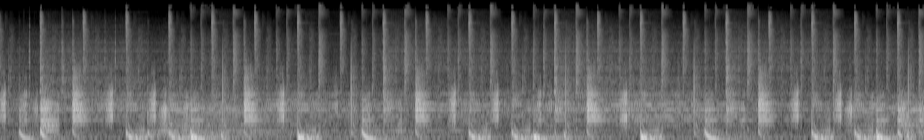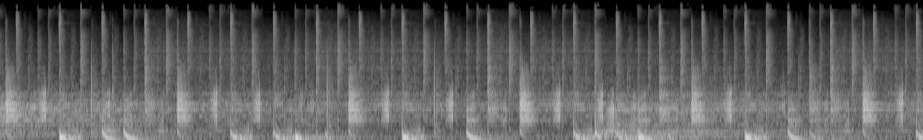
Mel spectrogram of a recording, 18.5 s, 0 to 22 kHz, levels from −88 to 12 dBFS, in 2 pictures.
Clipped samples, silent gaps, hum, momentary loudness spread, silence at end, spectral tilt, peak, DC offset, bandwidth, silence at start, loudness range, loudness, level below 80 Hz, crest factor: under 0.1%; none; none; 6 LU; 0 s; -5 dB/octave; -2 dBFS; under 0.1%; 19 kHz; 0 s; 1 LU; -19 LUFS; -28 dBFS; 18 dB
